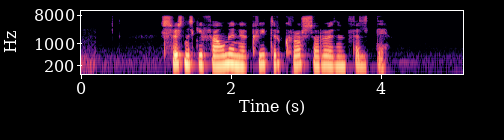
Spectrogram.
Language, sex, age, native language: Icelandic, female, 40-49, Icelandic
